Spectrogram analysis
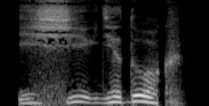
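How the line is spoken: Whispered. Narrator (Russian): прошептал я

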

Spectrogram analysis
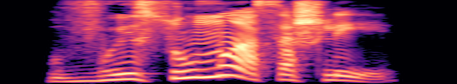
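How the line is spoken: Growled. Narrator (Russian): рыкнул полковник Хьюз

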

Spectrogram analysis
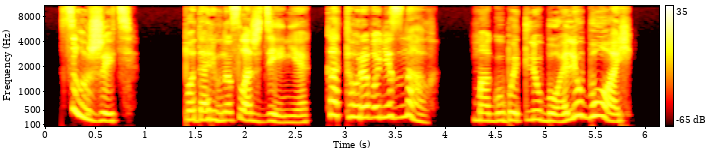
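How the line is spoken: Demon pleading, thin feminine voice. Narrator (Russian): продолжал молить демон тонким женским голосом

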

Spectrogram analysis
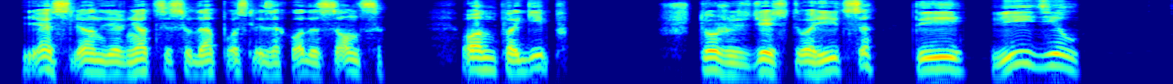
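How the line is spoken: Plain. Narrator (Russian): сказал Альберик

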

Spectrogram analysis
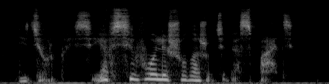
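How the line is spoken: Demon whispering. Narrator (Russian): демон еще и прошептал

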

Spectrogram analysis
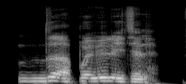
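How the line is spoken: Sobbing. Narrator (Russian): всхлипнул пожиратель

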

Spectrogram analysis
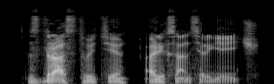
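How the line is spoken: Quiet speech. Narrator (Russian): тихо сказал я

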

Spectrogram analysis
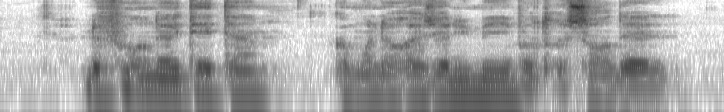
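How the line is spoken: Grumbling girl. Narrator (French): grommela la fille

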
